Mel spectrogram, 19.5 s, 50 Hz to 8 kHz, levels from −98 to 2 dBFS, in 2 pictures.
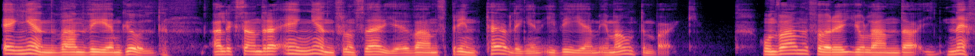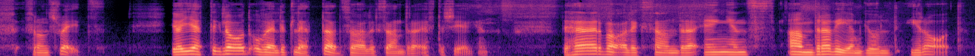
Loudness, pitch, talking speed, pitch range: -19 LUFS, 135 Hz, 120 wpm, 120-155 Hz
